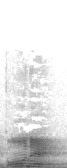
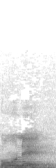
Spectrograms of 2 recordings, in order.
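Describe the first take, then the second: First: It is said in a loud, forceful voice. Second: It is said in a soft, gentle voice. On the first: The speaker calls it right. "बड़े जोरदार आवाज में कहना चाहिए" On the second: The speaker calls it wrong. "ऐसे नहीं कहना चाहिए"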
